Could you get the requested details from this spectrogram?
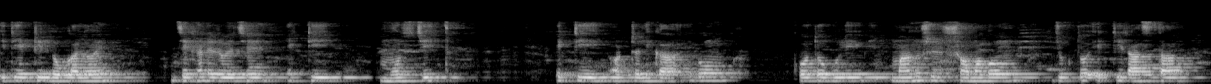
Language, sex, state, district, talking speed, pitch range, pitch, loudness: Bengali, male, West Bengal, Dakshin Dinajpur, 80 wpm, 160-175 Hz, 160 Hz, -15 LUFS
